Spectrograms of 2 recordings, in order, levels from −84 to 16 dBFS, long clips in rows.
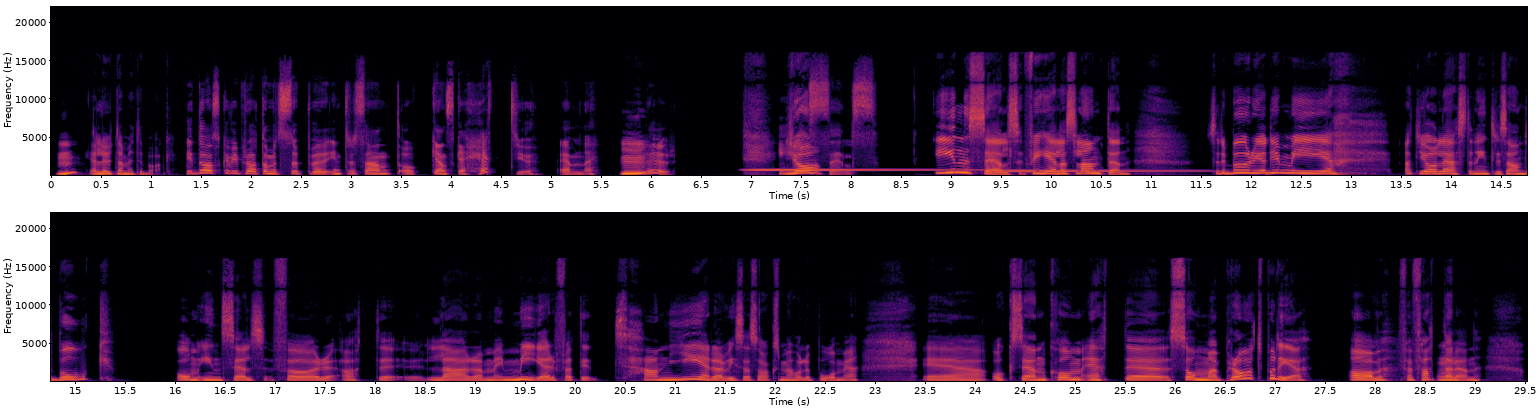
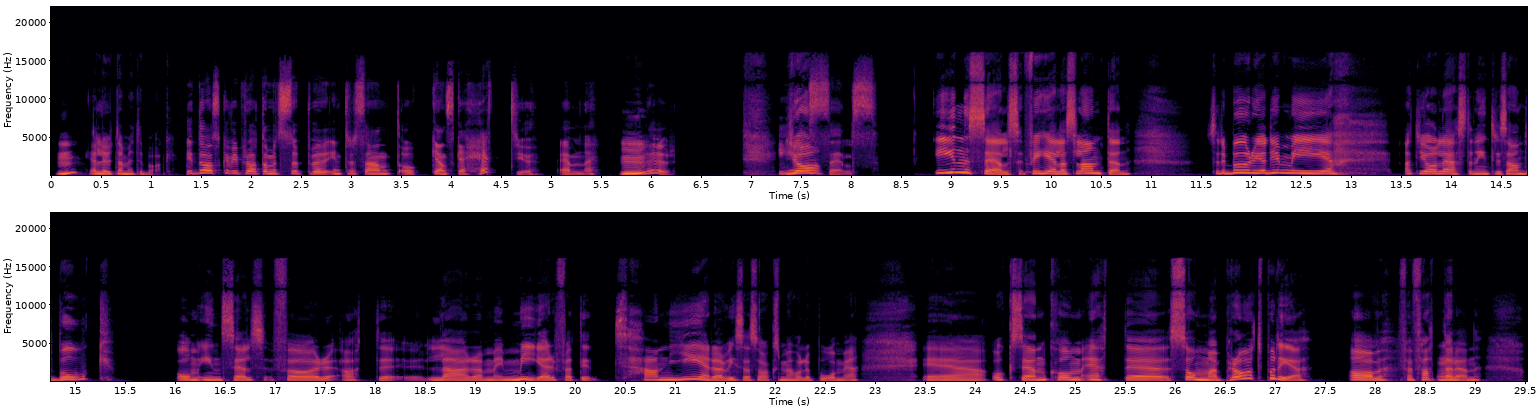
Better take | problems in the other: second | doorbell; noticeable; from 7 to 12 s; peak 4 dB below the speech

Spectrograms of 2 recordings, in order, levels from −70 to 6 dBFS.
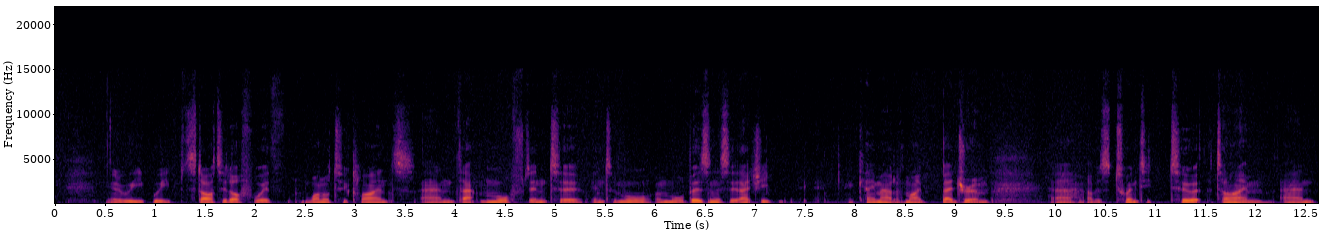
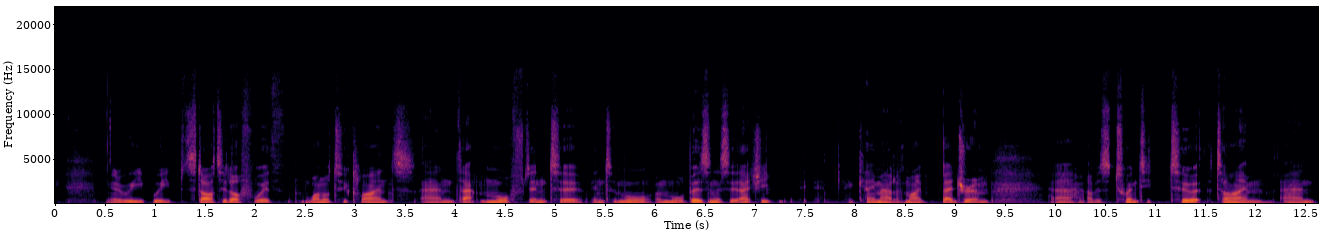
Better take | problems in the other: second | hiss; faint; throughout; 20 dB below the speech

